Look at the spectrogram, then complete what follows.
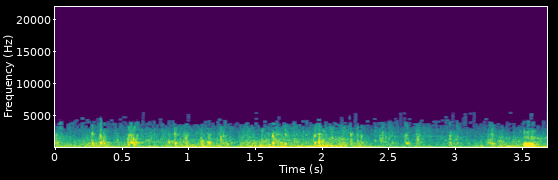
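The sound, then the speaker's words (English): Hooves of horses, one of which looks lame, clip-clop in a steady, uneven rhythm over a continuous muffled rumble, moderately loud and dull in tone, with no voices. “One of the horses looks lame.”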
